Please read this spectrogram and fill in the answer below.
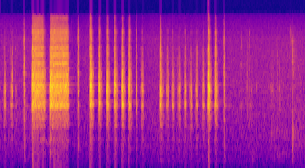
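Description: Computer mouse scroll wheel ticking in quick, even runs of about ten clicks a second, twice, after two short bursts of hiss about a second in.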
